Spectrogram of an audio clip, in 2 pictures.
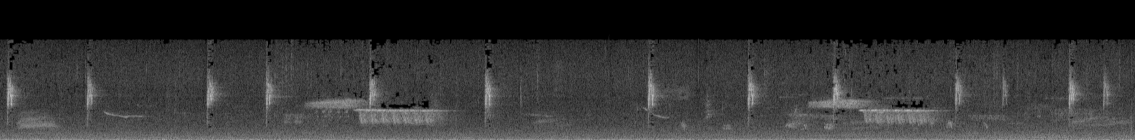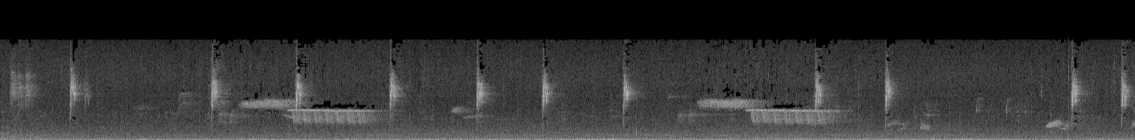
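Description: Small birds singing: short high chirps every second or so, with a buzzy trill about a second long every six to seven seconds, the pattern repeating evenly like a looped birdsong backing track.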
